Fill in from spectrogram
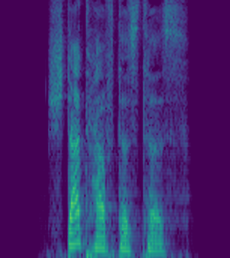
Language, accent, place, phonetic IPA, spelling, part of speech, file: German, Germany, Berlin, [ˈʃtathaftəstəs], statthaftestes, adjective, De-statthaftestes.ogg
- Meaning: strong/mixed nominative/accusative neuter singular superlative degree of statthaft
